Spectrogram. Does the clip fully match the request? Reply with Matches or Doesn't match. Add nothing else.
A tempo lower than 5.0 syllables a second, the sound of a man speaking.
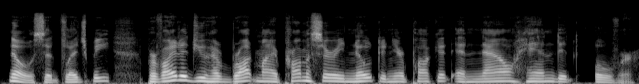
Matches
